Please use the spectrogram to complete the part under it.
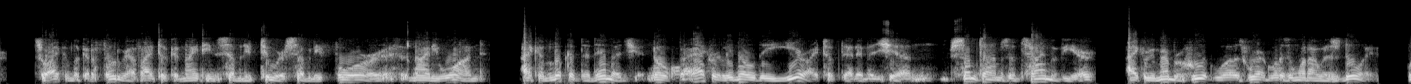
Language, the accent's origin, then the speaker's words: English; California, United States; I grew up in the Sierra Nevadas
